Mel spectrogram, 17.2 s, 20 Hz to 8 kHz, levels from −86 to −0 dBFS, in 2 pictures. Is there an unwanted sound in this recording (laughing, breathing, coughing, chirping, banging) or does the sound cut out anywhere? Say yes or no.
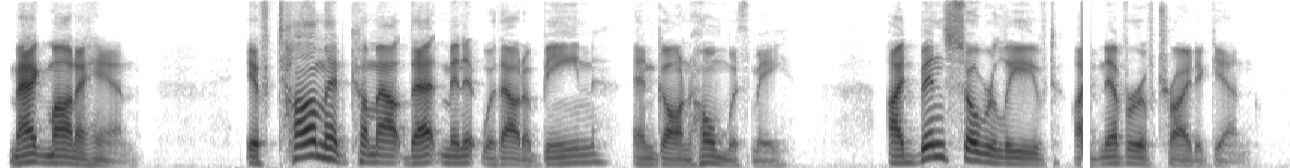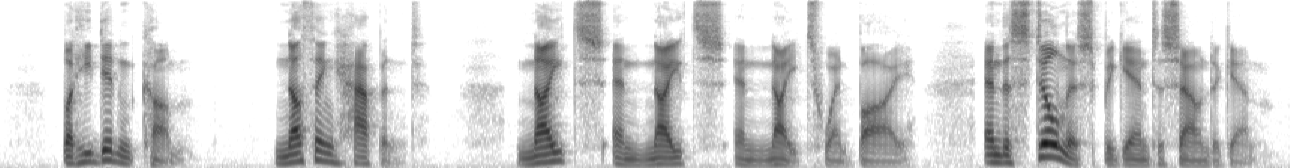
yes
